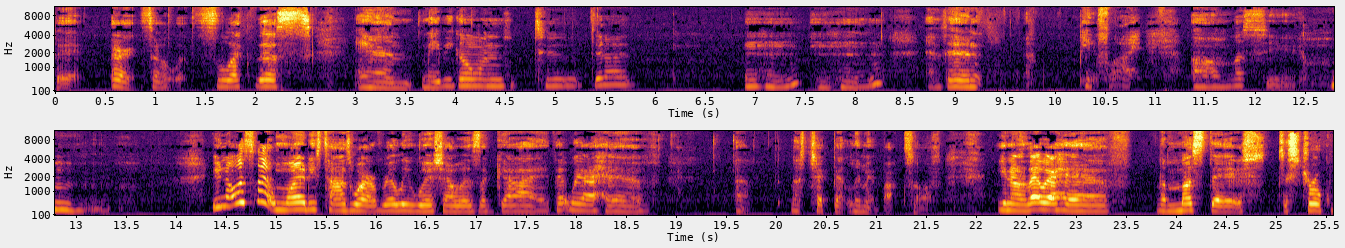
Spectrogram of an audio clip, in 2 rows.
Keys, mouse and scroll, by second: 1.2-2.3 right drag, 4.4-5.4 drag, 8.4 middle click, 9.0-14.4 drag, 15.0-25.5 drag.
